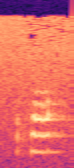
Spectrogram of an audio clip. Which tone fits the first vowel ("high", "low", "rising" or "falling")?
high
